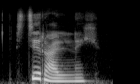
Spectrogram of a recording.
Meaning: washing
- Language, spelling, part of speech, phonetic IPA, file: Russian, стиральный, adjective, [sʲtʲɪˈralʲnɨj], Ru-стиральный.ogg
